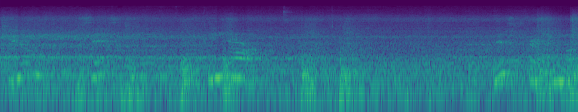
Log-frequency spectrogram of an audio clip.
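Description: A train rolls slowly past along a platform.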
